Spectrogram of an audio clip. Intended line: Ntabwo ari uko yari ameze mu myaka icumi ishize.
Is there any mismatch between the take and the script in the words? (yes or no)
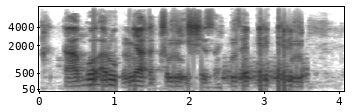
yes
